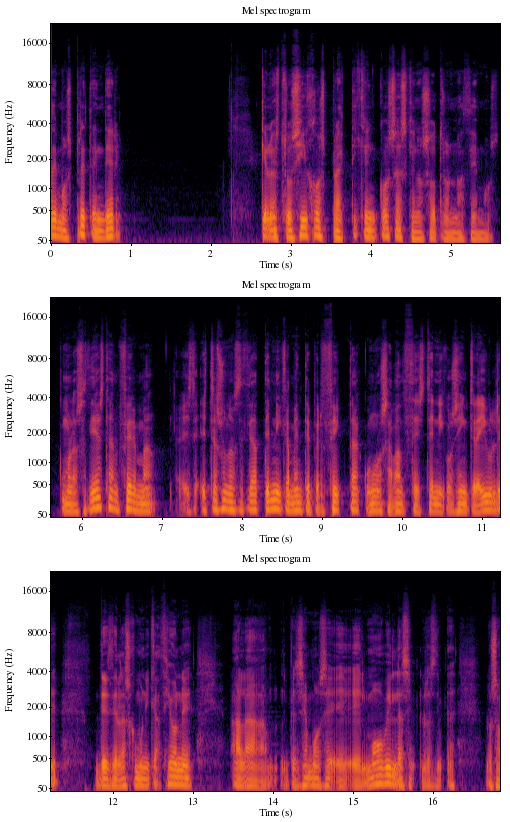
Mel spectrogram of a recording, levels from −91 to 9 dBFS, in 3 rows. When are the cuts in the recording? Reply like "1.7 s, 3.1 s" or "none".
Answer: 5.7 s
